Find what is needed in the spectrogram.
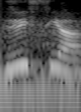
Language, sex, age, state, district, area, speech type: Nepali, female, 18-30, West Bengal, Jalpaiguri, rural, read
